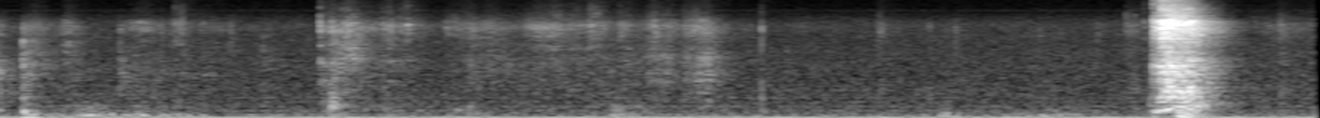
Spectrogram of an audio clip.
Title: Is reading make you sneeze?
